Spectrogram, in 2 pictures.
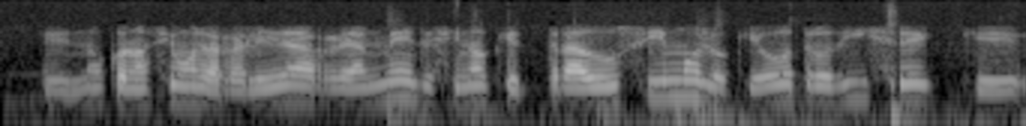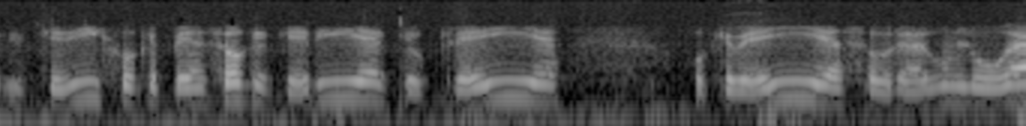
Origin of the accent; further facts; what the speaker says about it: Córdoba, Argentina; soy comunicador, soy de Córdoba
